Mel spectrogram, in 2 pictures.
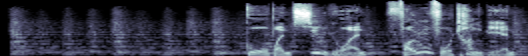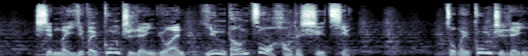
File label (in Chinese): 男 戒毒所 大气严肃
